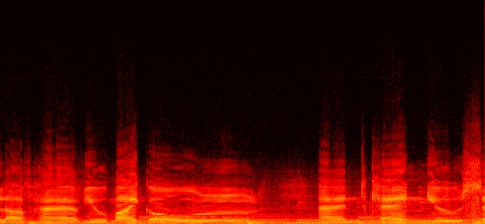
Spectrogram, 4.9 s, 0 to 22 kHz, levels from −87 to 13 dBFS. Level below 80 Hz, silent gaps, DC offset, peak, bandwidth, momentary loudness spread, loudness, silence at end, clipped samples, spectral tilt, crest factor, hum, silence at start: -40 dBFS; none; under 0.1%; -8 dBFS; 11.5 kHz; 6 LU; -25 LUFS; 0 s; under 0.1%; -5.5 dB/octave; 16 dB; none; 0 s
